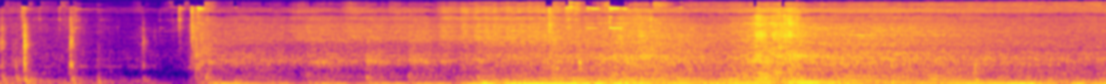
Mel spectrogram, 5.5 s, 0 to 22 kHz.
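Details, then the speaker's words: Mini Cooper S R53 1.6 supercharged (later Teflon-coated supercharger), off the road since the pandemic and due a service: fires after a short crank, then revs cleanly with a deep steady note and pops and bangs; the engine sounds healthy. "yeah look you know what it doesn't sound horrific you rev it it sounds good get all the nice pops and bangs so the engine is the least of my worries"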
